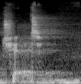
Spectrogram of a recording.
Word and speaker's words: chit: used for it which you have to be very careful about how you pronounce on a public tour is the barley has chit CH it you say you've chitted The Barley now when we say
